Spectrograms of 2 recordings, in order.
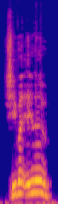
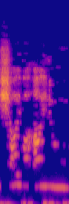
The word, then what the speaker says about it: Shiba Inu: Shiba Inu? How do you even pronounce it?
